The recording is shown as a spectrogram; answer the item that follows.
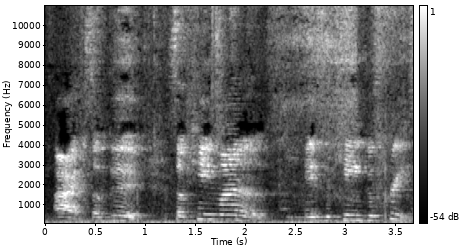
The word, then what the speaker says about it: Minos: They always pronounce the I. So King Minos.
